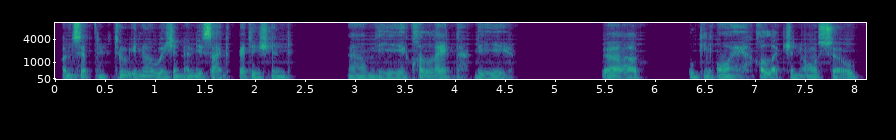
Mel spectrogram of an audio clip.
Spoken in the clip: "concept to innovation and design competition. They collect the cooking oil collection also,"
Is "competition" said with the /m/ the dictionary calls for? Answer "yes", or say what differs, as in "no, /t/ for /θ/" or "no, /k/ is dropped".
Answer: no, /m/ is dropped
